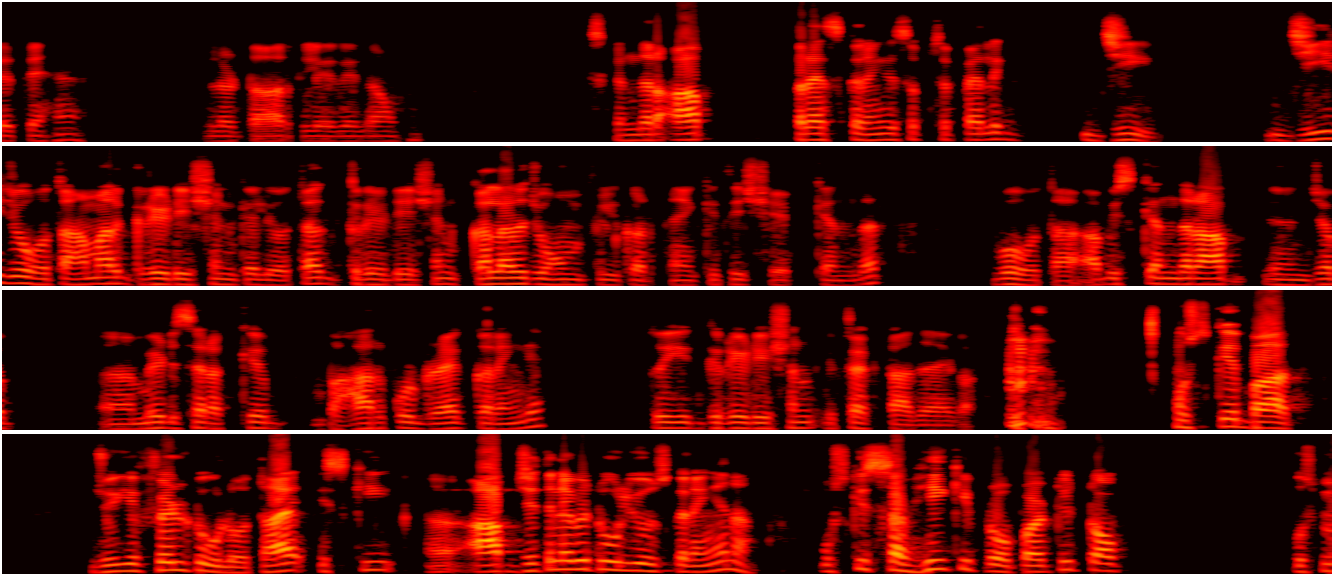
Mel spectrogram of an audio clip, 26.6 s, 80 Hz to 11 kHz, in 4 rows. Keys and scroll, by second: 5.4 g.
